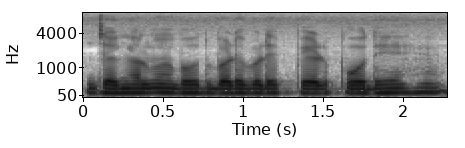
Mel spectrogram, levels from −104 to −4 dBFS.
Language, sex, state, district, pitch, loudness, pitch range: Hindi, male, Jharkhand, Deoghar, 110 Hz, -15 LUFS, 105-110 Hz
